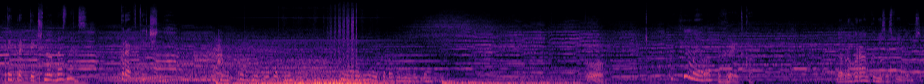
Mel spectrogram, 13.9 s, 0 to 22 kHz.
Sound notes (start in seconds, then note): 2.9 music distorts; 3.3 muffled chatter; 6.5 pleasant music continues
